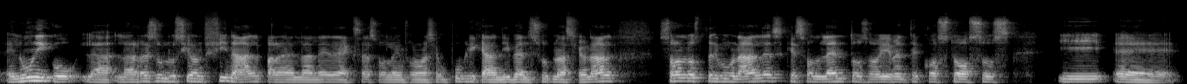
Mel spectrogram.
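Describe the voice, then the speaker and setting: Slow, hesitant male panelist. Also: medium pitch. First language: Portuguese. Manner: slow, halting, many fillers and restarts. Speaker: researcher and panelist. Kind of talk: virtual panel presentation. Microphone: video call.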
